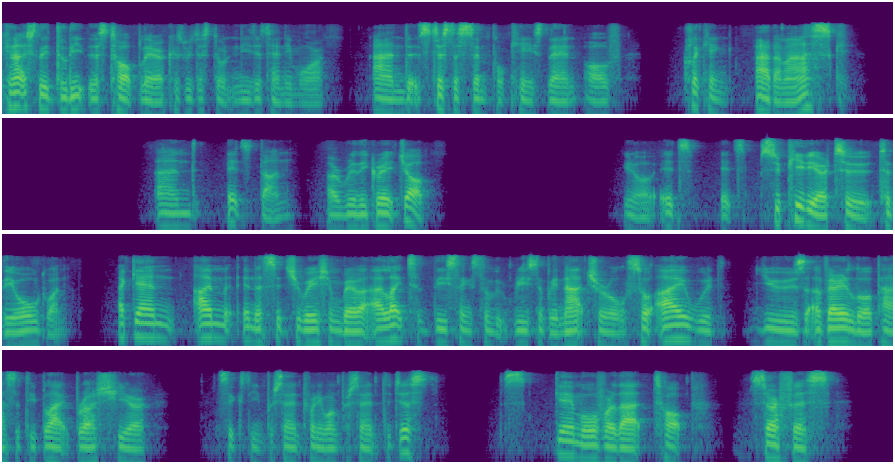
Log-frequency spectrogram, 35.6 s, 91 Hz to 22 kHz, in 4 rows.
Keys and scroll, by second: 8.0 super+=, 9.8 super+space, 14.2 super+-.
